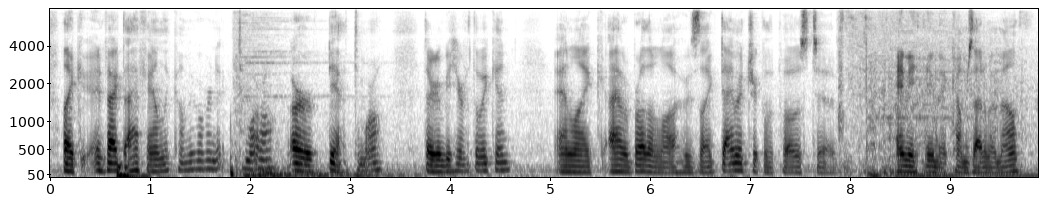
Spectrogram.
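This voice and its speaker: A man talks at a very fast pace in a fairly low voice. Music plays in the background. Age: 30s. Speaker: video game streamer. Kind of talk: casual chat. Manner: loud.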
